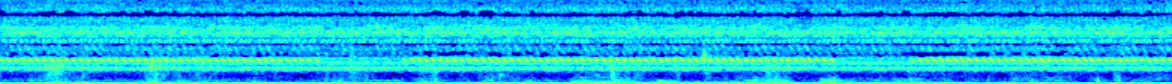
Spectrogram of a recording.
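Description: Crickets trilling at one steady high pitch, in long trills of two to three seconds with short breaks, over a low rumble.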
